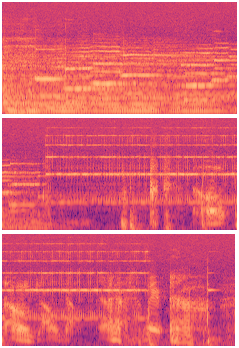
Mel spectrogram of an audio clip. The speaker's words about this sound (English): Oh, golly, I tell you, the man who invented the alarm clock ought to be shot.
